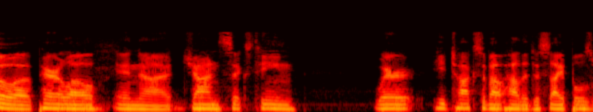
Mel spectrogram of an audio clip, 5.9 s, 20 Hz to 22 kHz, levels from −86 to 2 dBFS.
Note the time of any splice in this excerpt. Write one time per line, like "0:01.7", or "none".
0:04.3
